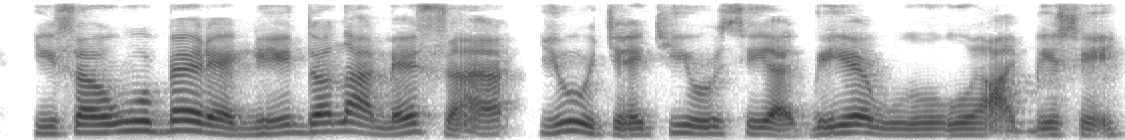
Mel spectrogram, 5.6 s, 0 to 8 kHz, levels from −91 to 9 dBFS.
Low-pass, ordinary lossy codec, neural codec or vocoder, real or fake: 7.2 kHz; MP3, 64 kbps; autoencoder, 22.05 kHz, a latent of 192 numbers a frame, VITS, trained on one speaker; fake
